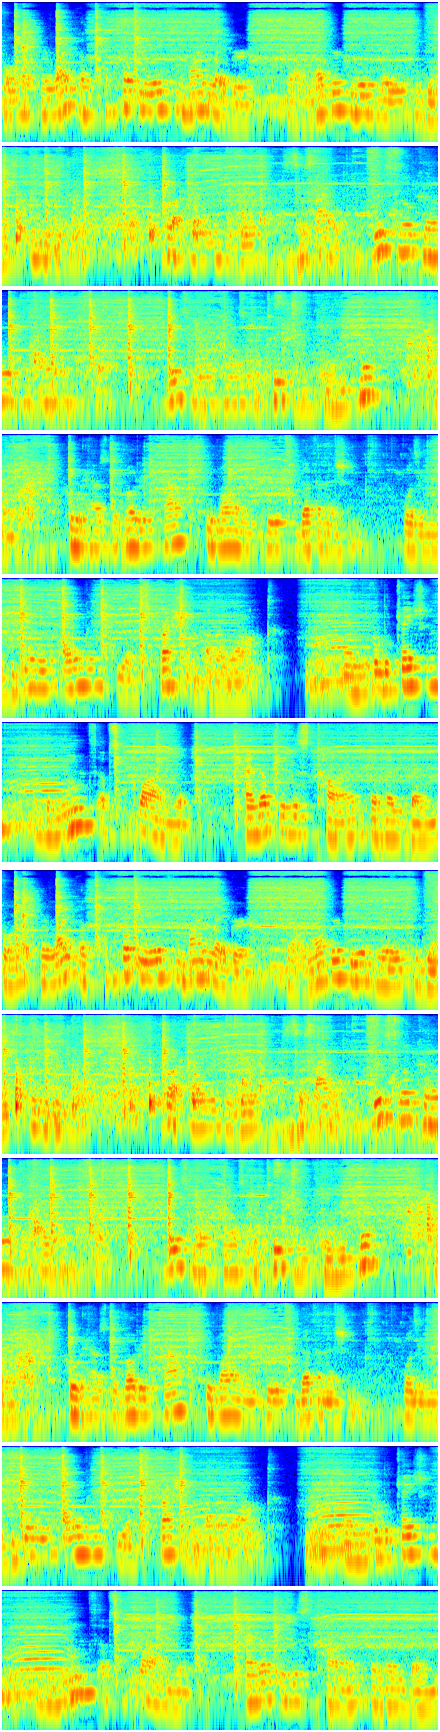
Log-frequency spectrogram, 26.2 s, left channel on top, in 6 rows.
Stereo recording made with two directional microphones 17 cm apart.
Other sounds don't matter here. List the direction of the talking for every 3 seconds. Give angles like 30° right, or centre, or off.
40° right, 40° right, 40° right, 40° right, 30° right, 10° right, 10° left, 30° left, 30° left.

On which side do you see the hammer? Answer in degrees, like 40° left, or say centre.
20° right.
